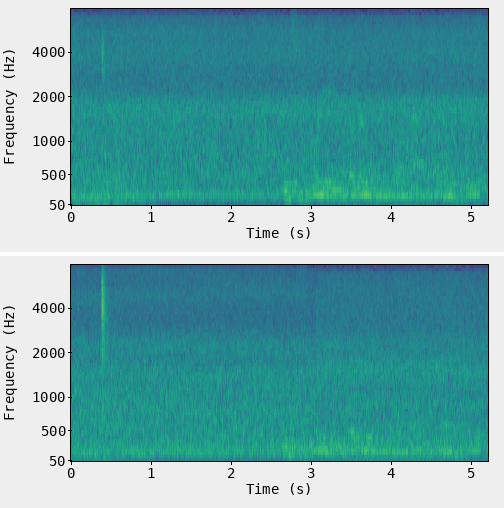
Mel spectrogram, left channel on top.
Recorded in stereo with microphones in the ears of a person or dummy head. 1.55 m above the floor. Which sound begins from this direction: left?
A man speaking, at 2.6 s.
